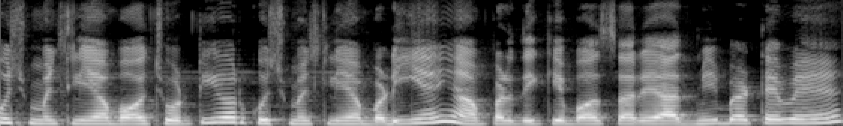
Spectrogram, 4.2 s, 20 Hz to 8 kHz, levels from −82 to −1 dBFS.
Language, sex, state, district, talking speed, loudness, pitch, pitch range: Hindi, female, Uttarakhand, Tehri Garhwal, 255 wpm, -16 LUFS, 210 Hz, 200-240 Hz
